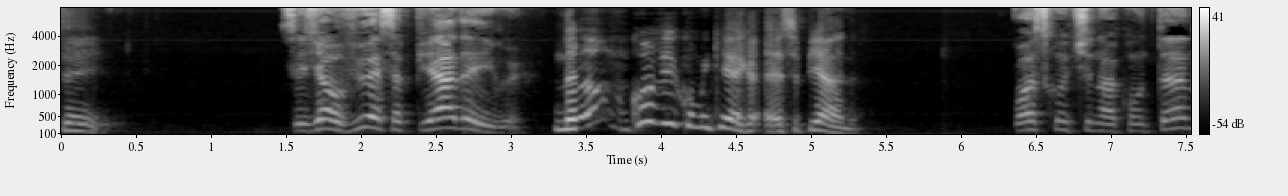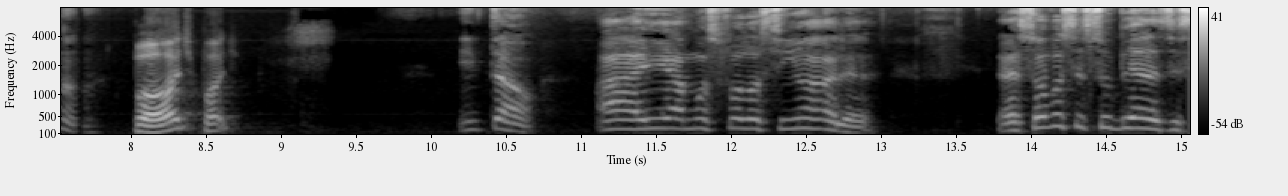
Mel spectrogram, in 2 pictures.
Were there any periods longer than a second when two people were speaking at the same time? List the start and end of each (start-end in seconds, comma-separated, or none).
none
